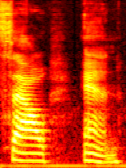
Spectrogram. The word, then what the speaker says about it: Samhain: spelled s am h AI n but it's pronounced Sal N was a the third harvest festival of the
